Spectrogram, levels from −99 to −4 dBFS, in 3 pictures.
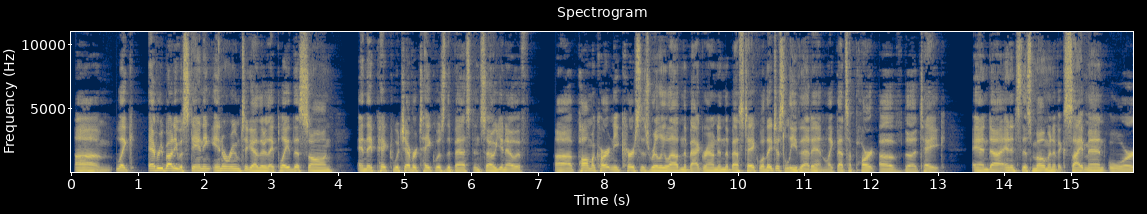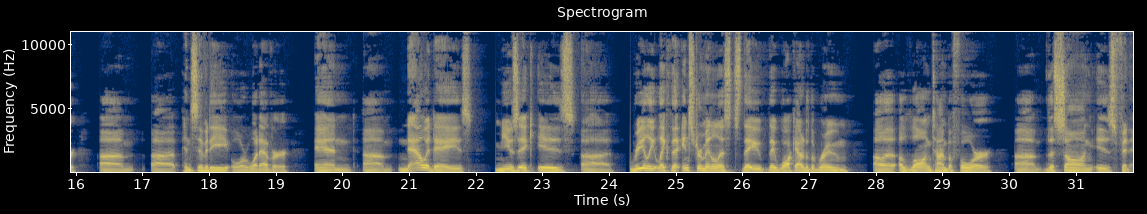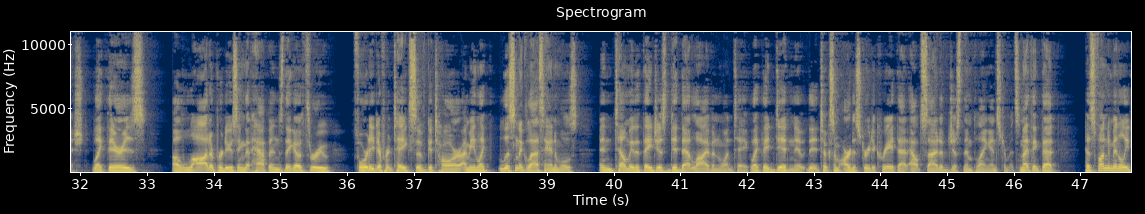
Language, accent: English, American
